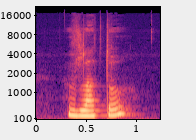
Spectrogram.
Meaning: 1. gold 2. darling 3. or, gold
- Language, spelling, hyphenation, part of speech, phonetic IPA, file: Czech, zlato, zla‧to, noun, [ˈzlato], Cs-zlato.ogg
